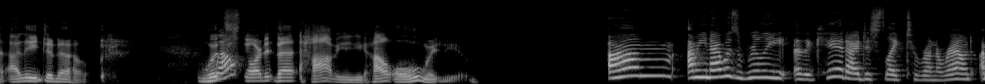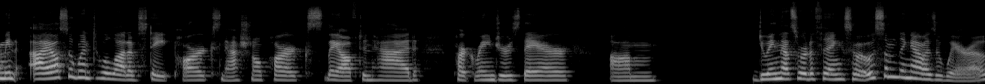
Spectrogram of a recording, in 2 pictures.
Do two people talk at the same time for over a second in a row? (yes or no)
no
